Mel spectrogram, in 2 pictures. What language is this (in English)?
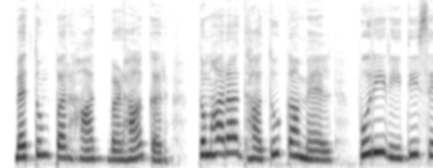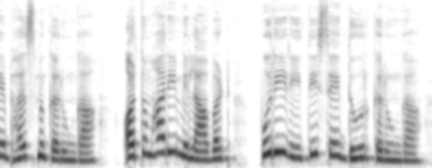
Hindi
